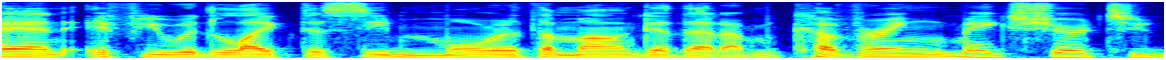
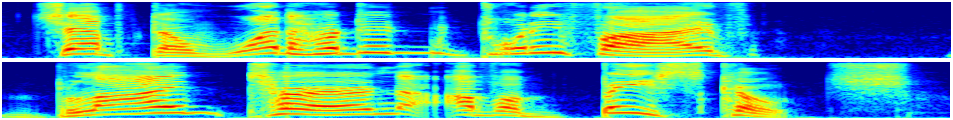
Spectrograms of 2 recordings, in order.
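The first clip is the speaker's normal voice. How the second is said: announcer; 10 semitones higher, 8 dB louder than usual. Acted. Dramatic manga narration read-out.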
